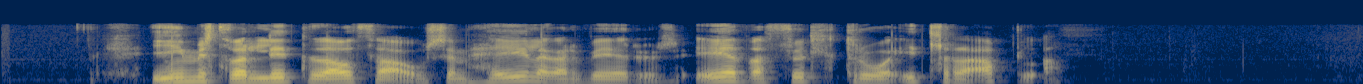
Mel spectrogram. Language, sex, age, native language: Icelandic, male, 20-29, Icelandic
